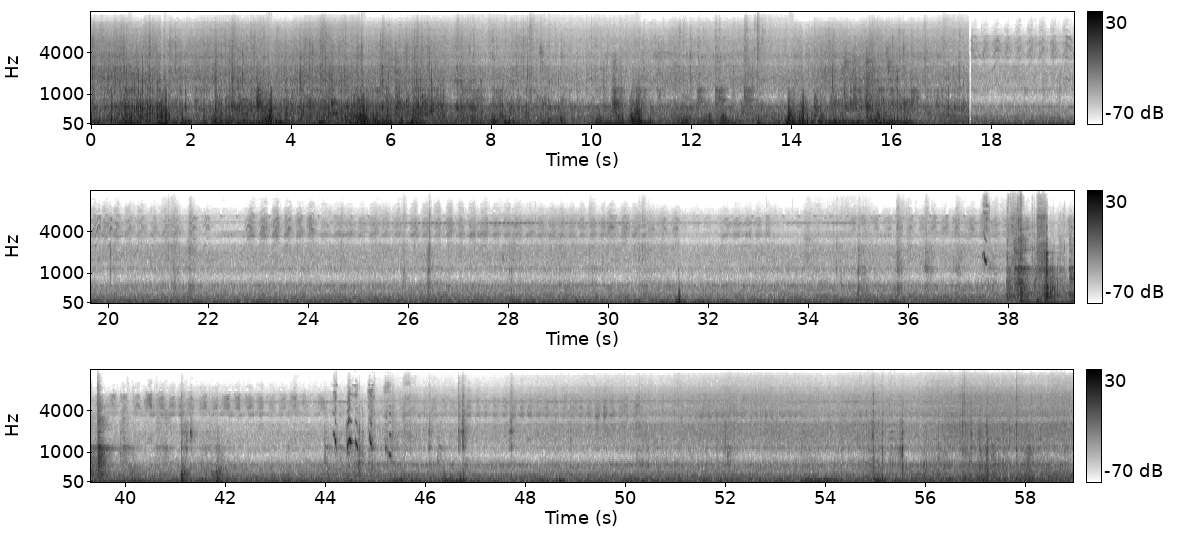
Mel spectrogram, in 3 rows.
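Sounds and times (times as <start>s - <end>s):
knocks and rattles: 0.0s - 17.6s, 34.5s - 42.3s
wind buffeting microphone: 0.0s - 21.1s, 26.8s - 58.9s
insects chirping: 0.0s - 58.9s
low steady rumble: 0.0s - 58.9s
dog whining: 37.4s - 37.8s, 44.1s - 45.8s.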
